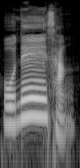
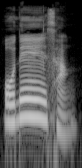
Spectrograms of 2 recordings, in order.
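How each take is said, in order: No difference in how they are said.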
